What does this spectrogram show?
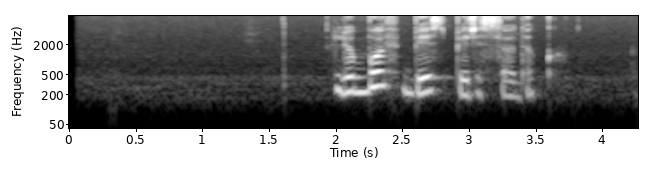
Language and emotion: Russian, neutral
